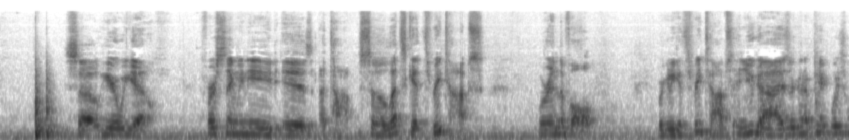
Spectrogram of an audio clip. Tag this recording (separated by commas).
Speech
